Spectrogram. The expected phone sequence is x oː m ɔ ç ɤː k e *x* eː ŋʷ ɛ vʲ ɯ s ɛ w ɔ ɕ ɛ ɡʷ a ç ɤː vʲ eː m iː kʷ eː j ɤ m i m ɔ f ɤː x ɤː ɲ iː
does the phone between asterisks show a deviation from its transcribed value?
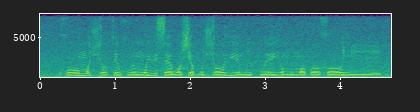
yes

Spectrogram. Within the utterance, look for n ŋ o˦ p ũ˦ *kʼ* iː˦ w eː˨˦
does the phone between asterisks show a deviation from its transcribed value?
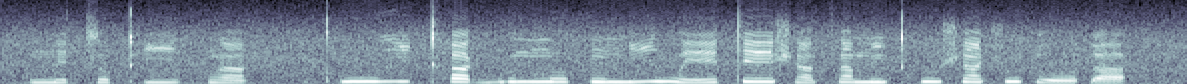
yes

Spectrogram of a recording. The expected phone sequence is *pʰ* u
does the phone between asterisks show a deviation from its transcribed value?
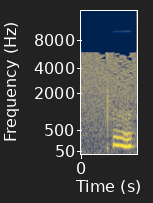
no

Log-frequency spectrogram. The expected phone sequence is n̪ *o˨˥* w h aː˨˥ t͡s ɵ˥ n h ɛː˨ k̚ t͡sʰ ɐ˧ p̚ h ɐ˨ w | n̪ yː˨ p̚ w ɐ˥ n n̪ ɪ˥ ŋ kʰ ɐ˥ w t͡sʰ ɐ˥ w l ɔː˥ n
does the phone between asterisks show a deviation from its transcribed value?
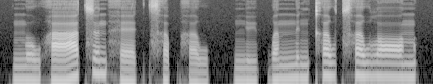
yes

